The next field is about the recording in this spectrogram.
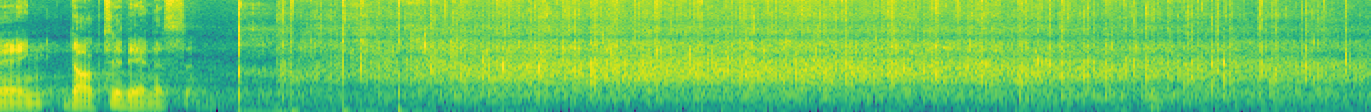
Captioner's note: applause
